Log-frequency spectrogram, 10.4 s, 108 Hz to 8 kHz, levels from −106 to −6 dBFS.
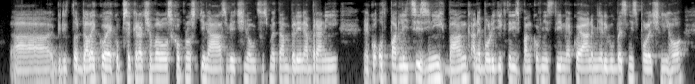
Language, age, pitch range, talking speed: Czech, 40-59, 125-145 Hz, 180 wpm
